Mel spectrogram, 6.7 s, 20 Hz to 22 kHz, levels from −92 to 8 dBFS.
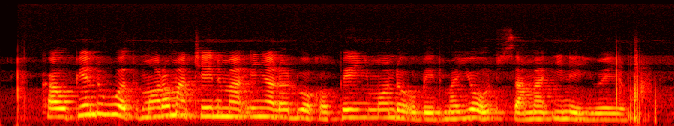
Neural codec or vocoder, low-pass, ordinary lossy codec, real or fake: none; 19.8 kHz; none; real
